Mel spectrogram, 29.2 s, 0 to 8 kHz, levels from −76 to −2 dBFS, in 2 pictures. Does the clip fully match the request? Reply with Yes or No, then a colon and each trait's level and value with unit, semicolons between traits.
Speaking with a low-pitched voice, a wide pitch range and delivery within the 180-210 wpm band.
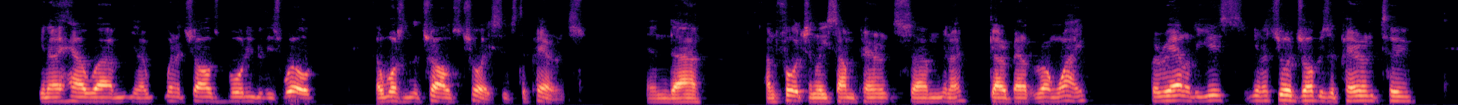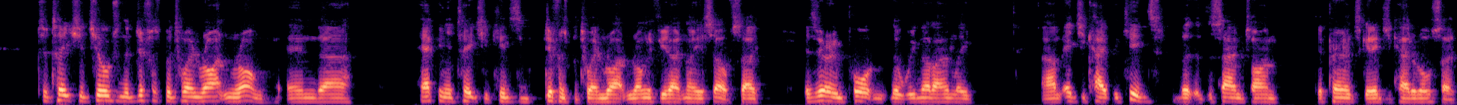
No: low, 115 Hz; average, 3.2 semitones; average, 200 wpm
